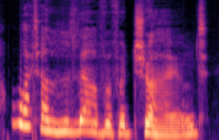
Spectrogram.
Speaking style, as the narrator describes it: Amy and Louise Eshton had cried out simultaneously

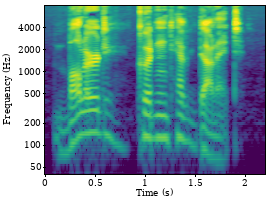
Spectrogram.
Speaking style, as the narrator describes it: I said slowly

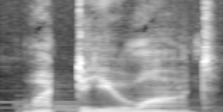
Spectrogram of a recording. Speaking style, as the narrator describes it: An old woman answered in a tired voice

